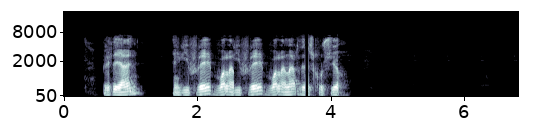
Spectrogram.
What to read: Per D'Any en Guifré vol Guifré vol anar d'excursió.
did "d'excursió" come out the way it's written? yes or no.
yes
